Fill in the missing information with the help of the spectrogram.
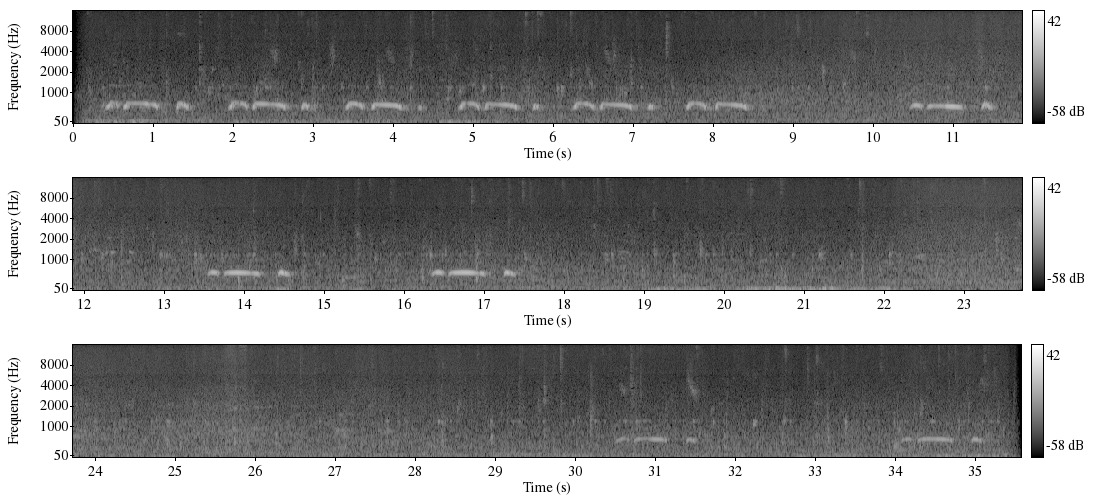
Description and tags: Sound recorded in the garden of a little town in a rural area. Apart from the sound of the wind and a fountain, there is the sound of different birds.
Campus-Gutenberg, Bioscience, Wind, Birds, Garden, Fountain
